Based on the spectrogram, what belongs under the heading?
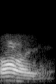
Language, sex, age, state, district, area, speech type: Santali, male, 45-60, Odisha, Mayurbhanj, rural, conversation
